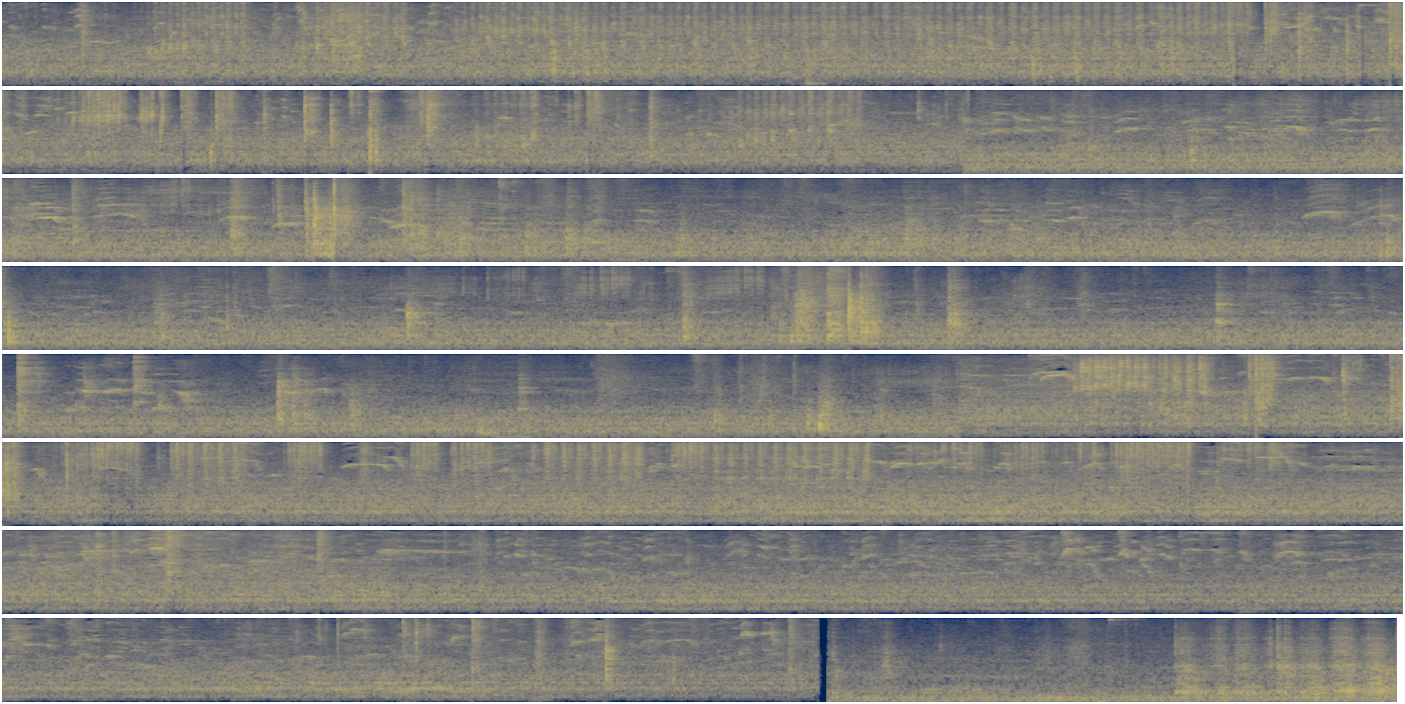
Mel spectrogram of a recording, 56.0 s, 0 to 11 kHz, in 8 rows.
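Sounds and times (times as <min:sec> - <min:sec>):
sandpaper rubbing on wood: 0:00.8 - 0:06.4, 0:54.9 - 0:56.0.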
